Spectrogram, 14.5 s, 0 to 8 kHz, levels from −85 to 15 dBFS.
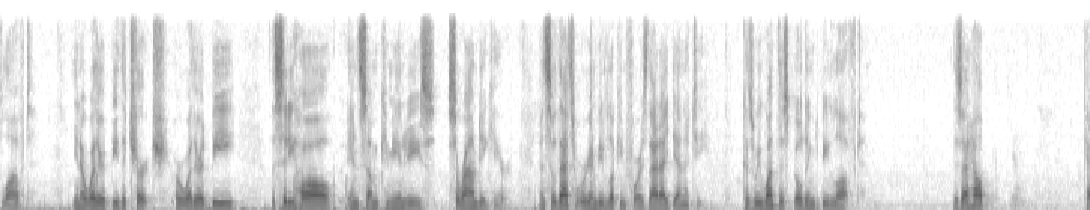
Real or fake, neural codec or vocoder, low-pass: real; none; 7.2 kHz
